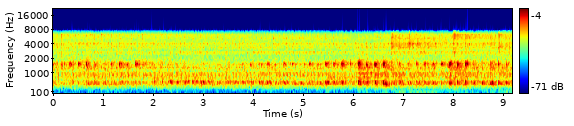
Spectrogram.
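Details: BMW E36 with M52 petrol engine idling with a steady tapping knock, about three a second, over the running noise.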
